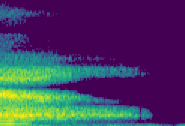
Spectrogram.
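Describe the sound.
A single long sighing exhale during a guided relaxation breathing exercise. It is soft and breathy, starts at its fullest and fades steadily over about a second and a half, then falls silent.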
